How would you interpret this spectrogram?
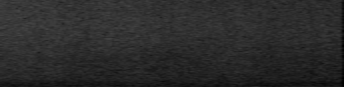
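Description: A steady, dense roar of rushing water from a waterfall, heard close up from behind the falls amid flying spray, with a broad hiss filling the whole clip and no voices.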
